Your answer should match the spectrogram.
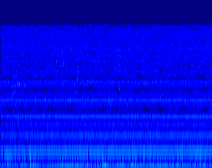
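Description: Steady electrical mains hum picked up in the microphone recording, an unchanging low buzz with faint hiss underneath.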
